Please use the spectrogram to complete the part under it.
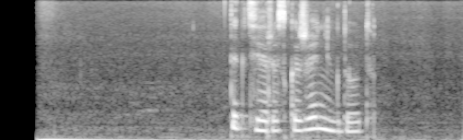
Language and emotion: Russian, neutral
